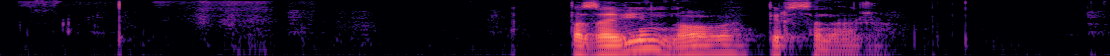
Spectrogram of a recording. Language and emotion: Russian, neutral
